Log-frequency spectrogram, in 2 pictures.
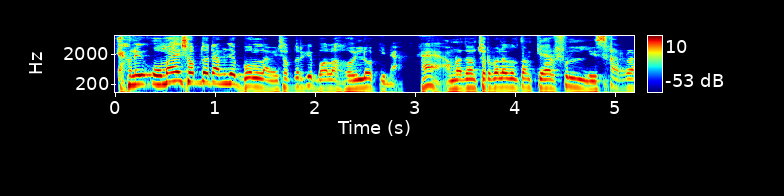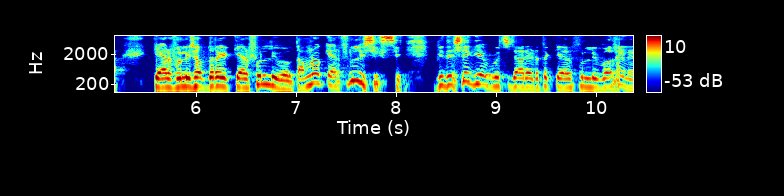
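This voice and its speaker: A man's voice: fairly high pitch, a little mellow. A man teaching a casual tech lecture, talking in a conversational way and often checking in with his listeners. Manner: fast, conversational, frequent check-ins. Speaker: instructor.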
